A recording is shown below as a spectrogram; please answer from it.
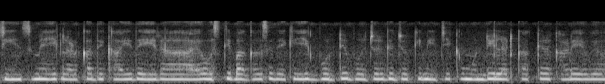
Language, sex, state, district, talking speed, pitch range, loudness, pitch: Hindi, female, Punjab, Fazilka, 235 wpm, 235-250 Hz, -17 LUFS, 245 Hz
